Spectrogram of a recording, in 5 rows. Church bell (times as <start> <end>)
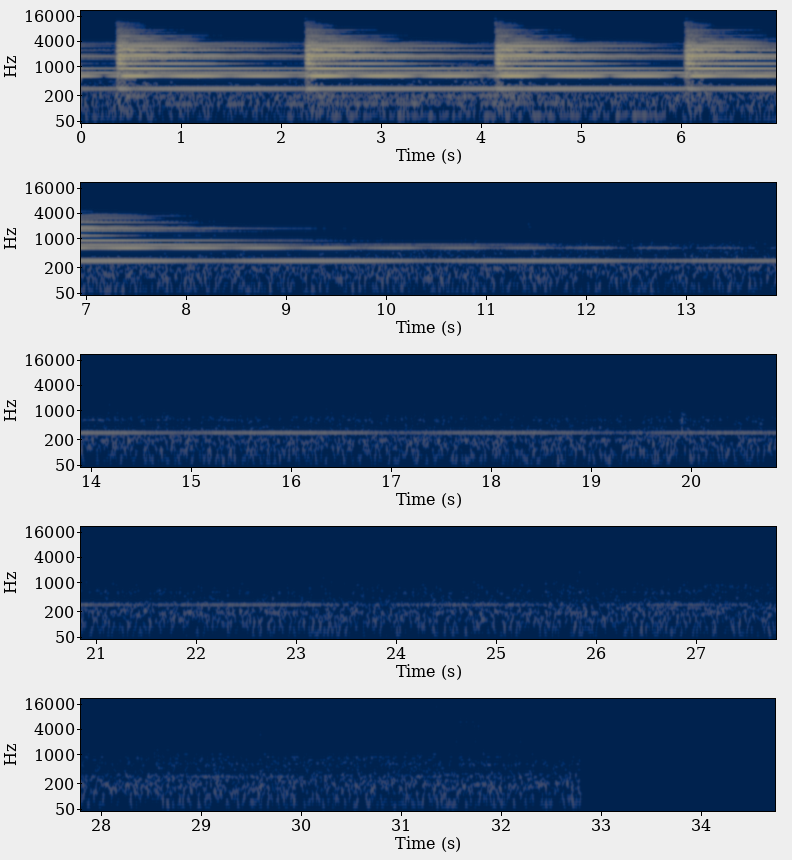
0.0 23.1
